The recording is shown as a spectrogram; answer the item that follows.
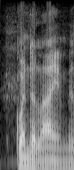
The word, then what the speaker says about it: Gwendoline: Well, I wasn't sure if I pronounced the E in it. Maybe this was some kind of variation of Gwendolyn. – Gwendoline? Gwendoline? I don't know. – Gwendoline is what I say.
